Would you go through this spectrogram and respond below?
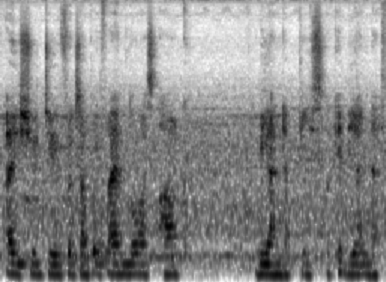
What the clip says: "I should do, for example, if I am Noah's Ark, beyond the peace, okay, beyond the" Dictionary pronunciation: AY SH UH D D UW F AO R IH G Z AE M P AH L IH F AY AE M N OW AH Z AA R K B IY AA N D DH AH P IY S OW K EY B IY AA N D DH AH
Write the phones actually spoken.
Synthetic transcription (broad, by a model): AY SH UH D D UW F AO R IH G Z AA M P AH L IH F AY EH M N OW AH S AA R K B IY AA N D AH P IY S OW K EY B IY AA N D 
